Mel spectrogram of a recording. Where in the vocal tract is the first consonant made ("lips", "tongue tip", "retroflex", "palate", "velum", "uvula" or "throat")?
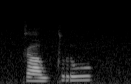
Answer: velum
